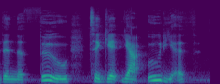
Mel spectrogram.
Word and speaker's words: Yahudyth: the thu to get yahoodith so when you put all of the six letters together you actually get the word yahoodieth or yahudiyat which of course they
